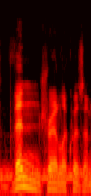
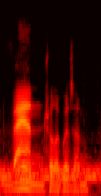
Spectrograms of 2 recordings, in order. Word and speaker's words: ventriloquism: First, I might have to learn how to pronounce it correctly because I think it's ventriloquism, not vantriloquism.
